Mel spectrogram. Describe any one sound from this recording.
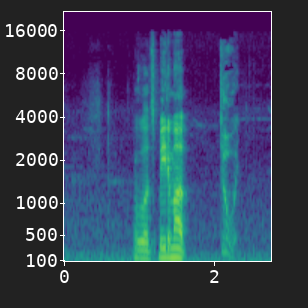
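A man says something curtly.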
